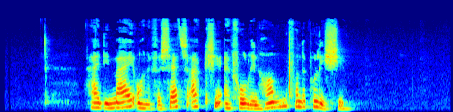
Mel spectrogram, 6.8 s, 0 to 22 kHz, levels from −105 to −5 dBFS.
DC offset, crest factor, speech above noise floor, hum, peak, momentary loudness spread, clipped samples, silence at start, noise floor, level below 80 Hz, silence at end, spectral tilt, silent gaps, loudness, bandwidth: under 0.1%; 20 dB; 54 dB; none; -8 dBFS; 7 LU; under 0.1%; 0.65 s; -80 dBFS; -80 dBFS; 1.55 s; -6 dB/octave; none; -26 LUFS; 11 kHz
